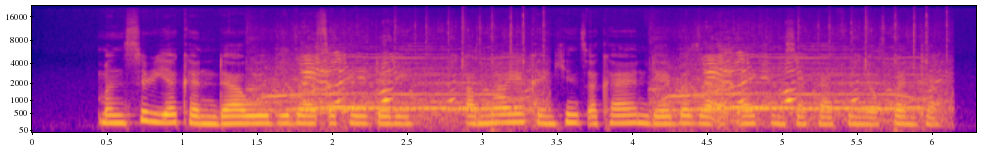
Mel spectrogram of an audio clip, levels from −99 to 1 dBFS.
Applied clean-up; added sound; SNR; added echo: none; Crowd; 1 dB; none.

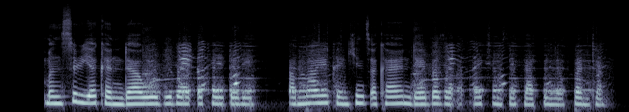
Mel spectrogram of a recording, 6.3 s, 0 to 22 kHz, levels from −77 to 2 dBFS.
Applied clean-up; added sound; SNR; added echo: neural mask model RNNoise.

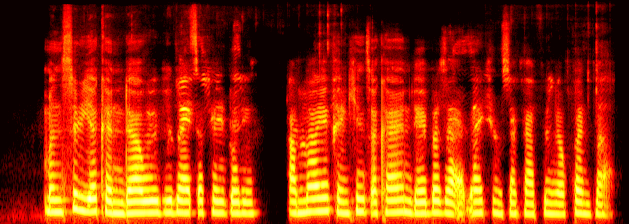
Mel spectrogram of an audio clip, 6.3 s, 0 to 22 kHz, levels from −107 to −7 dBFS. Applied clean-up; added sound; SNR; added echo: neural mask model Resemble Enhance denoiser.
